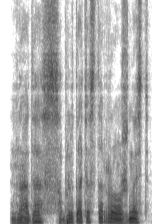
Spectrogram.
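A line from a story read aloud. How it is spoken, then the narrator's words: Confused mutter. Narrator (Russian): растерянно пробормотал Смит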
